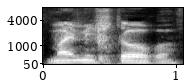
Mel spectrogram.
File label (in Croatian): romski; POP UP Zagreb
